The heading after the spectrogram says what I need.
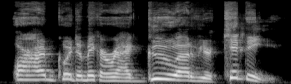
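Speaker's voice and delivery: very high, mock menacing, intimidating tone. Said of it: "Trying to intimidate him".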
